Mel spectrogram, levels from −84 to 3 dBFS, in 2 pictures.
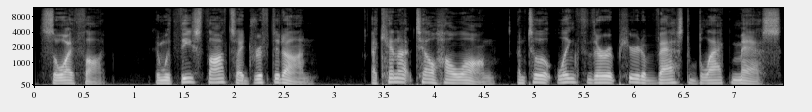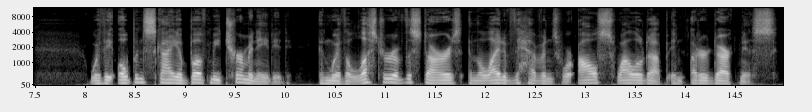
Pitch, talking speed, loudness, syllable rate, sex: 120 Hz, 205 wpm, -21 LUFS, 5.8 syllables/s, male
